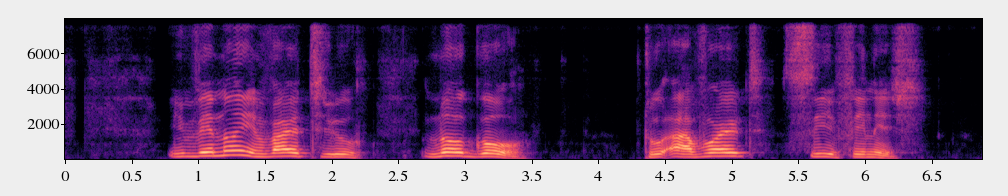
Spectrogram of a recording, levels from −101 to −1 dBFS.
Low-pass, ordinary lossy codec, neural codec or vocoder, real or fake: none; none; codec, 16 kHz, 4.8 kbps, FACodec; fake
